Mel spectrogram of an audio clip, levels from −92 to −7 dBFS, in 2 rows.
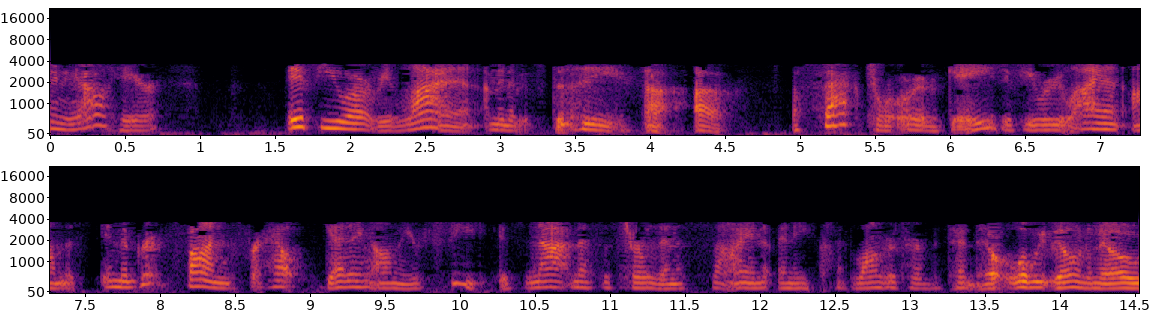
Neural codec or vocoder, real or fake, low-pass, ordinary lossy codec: codec, 16 kHz in and 24 kHz out, 0.4 kbps, LongCat-Audio-Codec, fine tuned four codebook decoder; fake; 3.6 kHz; MP3, 16 kbps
